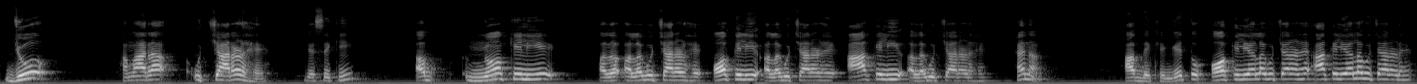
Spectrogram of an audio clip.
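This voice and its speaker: A man's voice: sits high, measured pace. A man teaching a Sanskrit lesson. He explains patiently, repeats himself and often checks that the listener is following. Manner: repetitive, keeps checking understanding with tag questions.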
